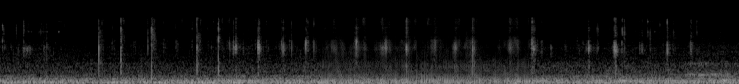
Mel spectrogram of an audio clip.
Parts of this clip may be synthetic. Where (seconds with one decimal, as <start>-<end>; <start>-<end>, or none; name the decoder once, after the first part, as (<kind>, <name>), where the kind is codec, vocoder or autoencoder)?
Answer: 3.2-5.3 (vocoder, Vocos)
